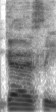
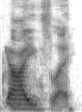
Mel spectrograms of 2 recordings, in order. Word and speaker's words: Guiseley: Now, where the fuck is Guernsey playing? I don't know. First of all, it's pronounced Guiseley.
